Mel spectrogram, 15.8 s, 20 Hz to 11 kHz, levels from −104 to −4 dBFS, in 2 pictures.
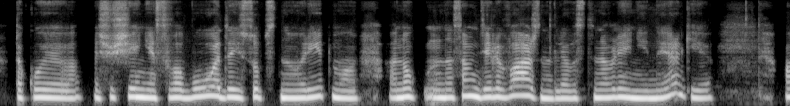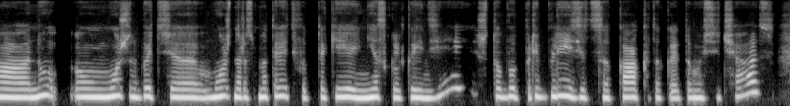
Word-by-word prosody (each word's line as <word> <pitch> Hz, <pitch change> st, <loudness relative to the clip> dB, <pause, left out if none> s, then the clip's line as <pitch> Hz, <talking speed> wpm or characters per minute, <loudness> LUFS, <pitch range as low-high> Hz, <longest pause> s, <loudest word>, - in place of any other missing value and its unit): такое 205 Hz, -1 st, 0 dB
ощущение 210 Hz, +1 st, +3 dB
свободы 210 Hz, +3 st, +1 dB
и -, -, +3 dB
собственного 195 Hz, 0 st, +1 dB
ритма, 200 Hz, -3 st, +1 dB, 0.3 s
оно, 210 Hz, +1 st, +3 dB
м, 210 Hz, -1 st, +1 dB
на 205 Hz, 0 st, +3 dB
самом 240 Hz, +1 st, +3 dB
деле 215 Hz, +1 st, +2 dB
важно 235 Hz, -3 st, +1 dB
для 185 Hz, +1 st, -1 dB
восстановления 200 Hz, 0 st, +2 dB
энергии. 200 Hz, 0 st, 0 dB, 0.7 s
А, 210 Hz, -1 st, +3 dB
ну, 245 Hz, +5 st, +2 dB, 0.2 s
э, 220 Hz, -, -4 dB
может 220 Hz, +1 st, +2 dB
быть, 225 Hz, -1 st, -4 dB
э, 210 Hz, -1 st, 0 dB
можно 220 Hz, +3 st, 0 dB
рассмотреть 220 Hz, +3 st, -4 dB
вот 195 Hz, -2 st, -8 dB
такие 215 Hz, 0 st, 0 dB
несколько 205 Hz, 0 st, 0 dB
идей, 205 Hz, -, -2 dB, 0.3 s
чтобы 230 Hz, -7 st, -4 dB
приблизиться 210 Hz, -3 st, -2 dB
как-то 210 Hz, -2 st, -3 dB
к 190 Hz, -, -15 dB
этому 200 Hz, +1 st, -3 dB
сейчас. 230 Hz, -, -7 dB
210 Hz, 125 wpm, -22 LUFS, 200-225 Hz, 0.7 s, ощущение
